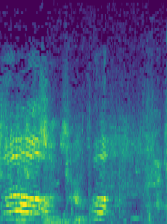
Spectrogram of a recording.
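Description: Children's voices: a high child's voice calls out at the start, followed by more scattered children's chatter.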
